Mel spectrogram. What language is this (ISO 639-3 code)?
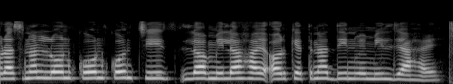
mag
